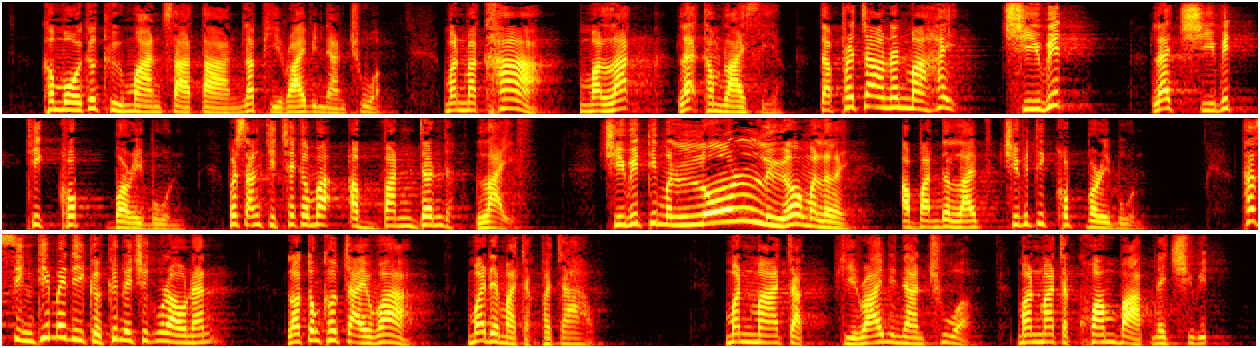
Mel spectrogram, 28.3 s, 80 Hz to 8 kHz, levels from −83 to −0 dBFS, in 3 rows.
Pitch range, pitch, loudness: 160-230 Hz, 190 Hz, -16 LUFS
